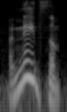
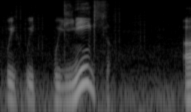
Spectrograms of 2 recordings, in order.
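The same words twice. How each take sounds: First: Said in the usual way. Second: Slow, soft, desperate "We, we, we need them"; needy. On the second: Pretend. Streamer begging viewers for watch hours, slow and soft. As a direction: drag out "need" like a craving.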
